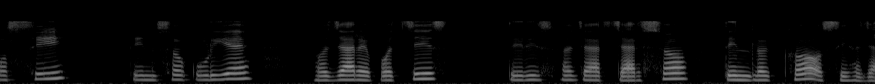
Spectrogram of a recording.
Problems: low volume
